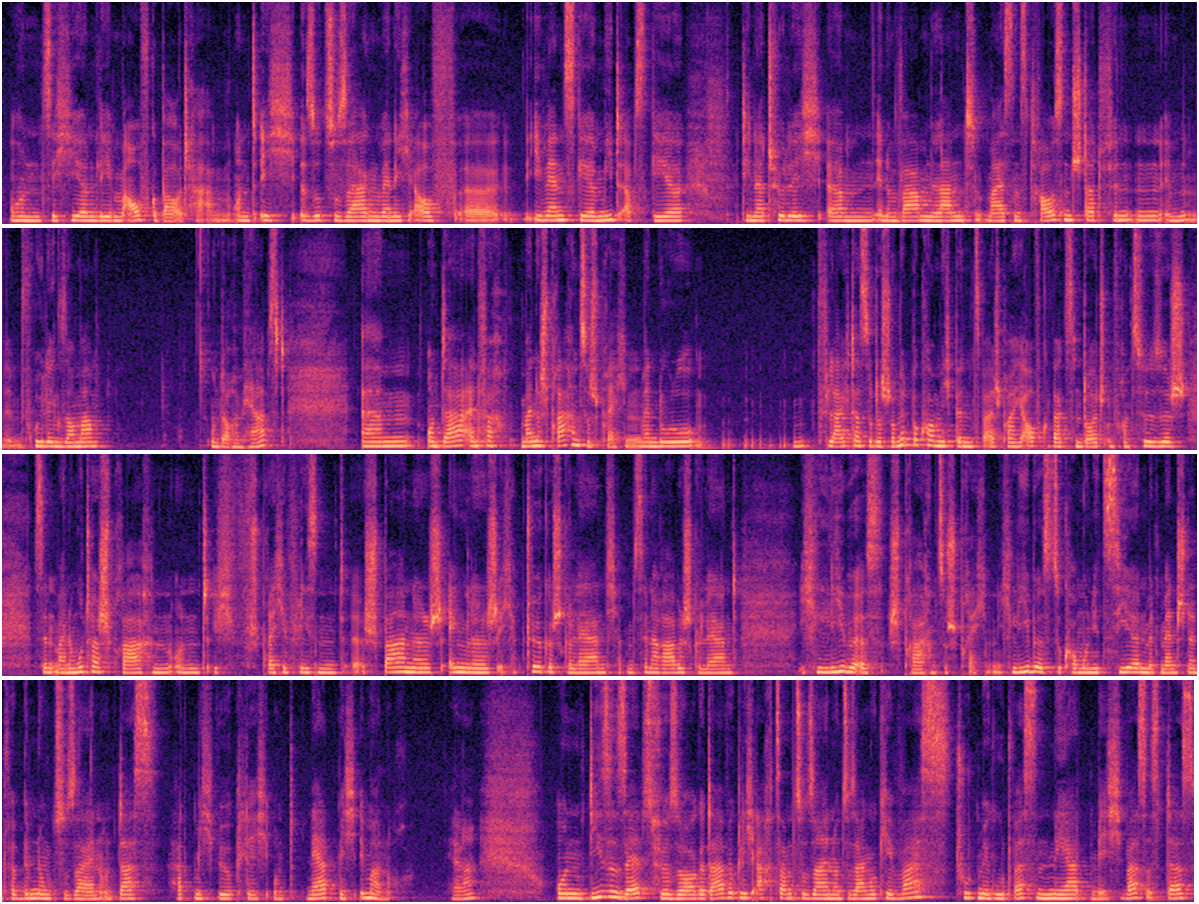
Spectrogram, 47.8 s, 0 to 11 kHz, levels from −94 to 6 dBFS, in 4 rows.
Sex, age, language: female, 20-39, German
